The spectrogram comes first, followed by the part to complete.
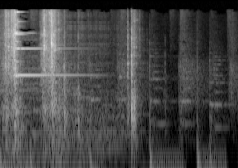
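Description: Cash-register-style 'cha-ching' sound effect: sharp clicks followed by a ringing bell tone that fades within about a second, then another click, over background music.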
